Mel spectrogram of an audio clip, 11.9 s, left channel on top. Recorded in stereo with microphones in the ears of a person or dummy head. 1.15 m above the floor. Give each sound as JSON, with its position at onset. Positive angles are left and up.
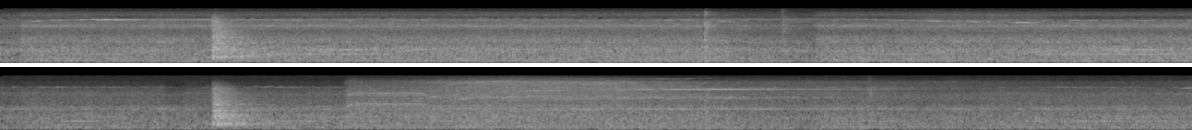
{"t": 2.1, "sound": "a snare drum", "side_deg": 25, "distance_m": 1.1}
